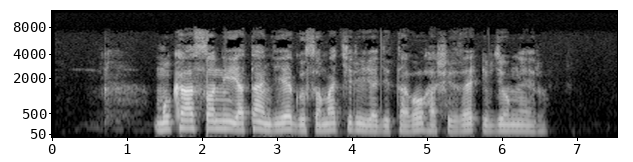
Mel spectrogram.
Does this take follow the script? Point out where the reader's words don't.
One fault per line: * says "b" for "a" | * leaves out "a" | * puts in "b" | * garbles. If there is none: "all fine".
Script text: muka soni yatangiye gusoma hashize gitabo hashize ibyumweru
* says "kiriya" for "hashize"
